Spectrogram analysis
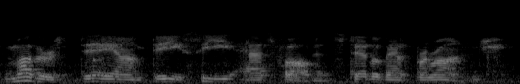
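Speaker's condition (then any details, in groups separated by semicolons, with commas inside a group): Cerebral palsy; uses wheelchair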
